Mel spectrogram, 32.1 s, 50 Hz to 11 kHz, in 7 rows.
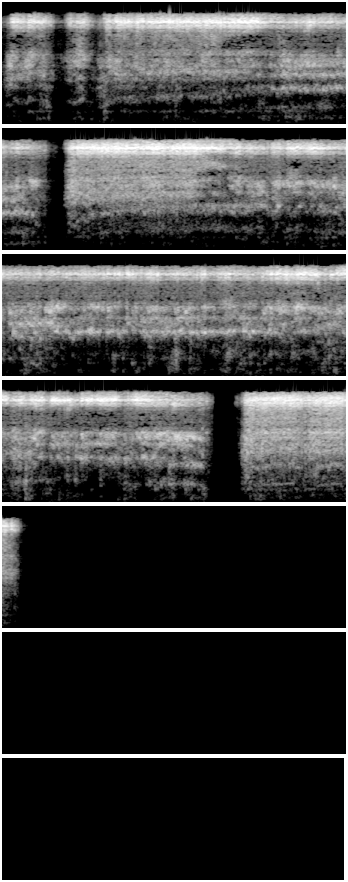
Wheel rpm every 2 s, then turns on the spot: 80, 110, 90, 150, 160, 170, 160, 170, 100, 20, 0, 0, 0, 0, 0, 0.
none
